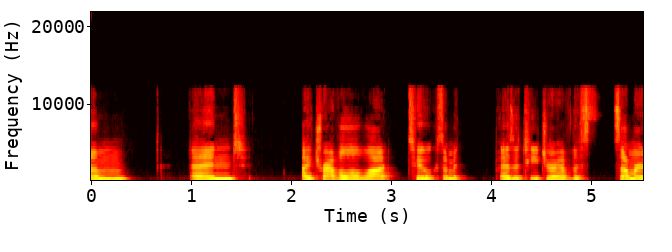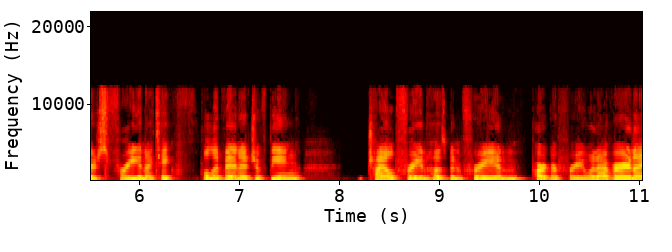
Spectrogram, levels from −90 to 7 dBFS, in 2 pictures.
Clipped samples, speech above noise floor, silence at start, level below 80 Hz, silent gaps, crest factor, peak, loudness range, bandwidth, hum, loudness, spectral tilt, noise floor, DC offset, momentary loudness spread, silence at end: under 0.1%; 39 dB; 0 s; -90 dBFS; none; 18 dB; -8 dBFS; 3 LU; 12.5 kHz; none; -25 LUFS; -4.5 dB/octave; -63 dBFS; under 0.1%; 9 LU; 0 s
